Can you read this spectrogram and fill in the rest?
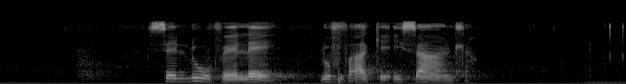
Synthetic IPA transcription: seluvɛlɛ | lufa̰kʼɛʔisaːnd͡ɮʱa

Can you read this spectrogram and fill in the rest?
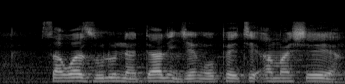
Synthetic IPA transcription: sak̬wazulunatʼalind͡ʒʱɛŋɔpʰɛtʰɛʔamaʃɛːja

